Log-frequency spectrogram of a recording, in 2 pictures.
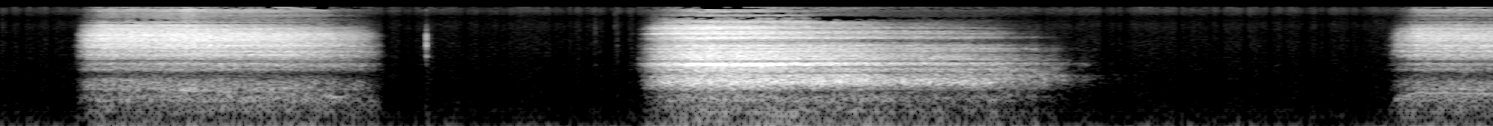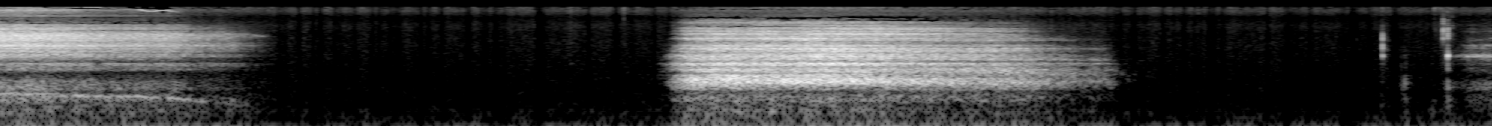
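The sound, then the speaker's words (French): Four slow, deep breaths, in through the nose and out through the mouth, each a long airy whoosh lasting a couple of seconds, separated by quiet pauses. Fairly loud, with no talking. “Prenez quelques respirations profondes par le nez et expirez par la bouche.”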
